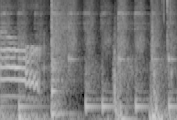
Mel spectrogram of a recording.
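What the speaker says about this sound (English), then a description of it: "a cat meowing" A cat meows several times in quick succession, short, close, clear cries repeating in a loose rhythm.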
